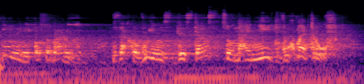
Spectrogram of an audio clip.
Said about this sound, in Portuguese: Um carro de som passando na rua na Polônia.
